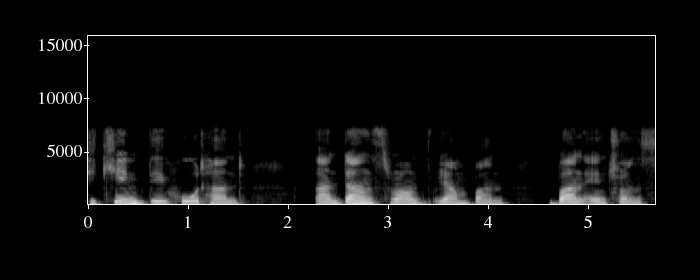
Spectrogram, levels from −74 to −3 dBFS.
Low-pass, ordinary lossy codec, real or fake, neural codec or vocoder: 7.2 kHz; none; real; none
